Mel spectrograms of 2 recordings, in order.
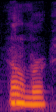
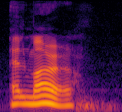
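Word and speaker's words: Aylmer: Elmer. Elmer, c'est. Ben, je le prononce peut-être mal.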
